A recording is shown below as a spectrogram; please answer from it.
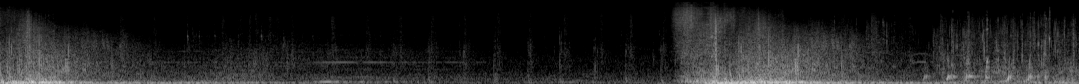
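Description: Confringo fire spell blasts in a Harry Potter video game: a heavy explosive boom opens, followed by a quieter stretch of rhythmic ticking, then a second loud rumbling blast that trails into lingering debris noise.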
